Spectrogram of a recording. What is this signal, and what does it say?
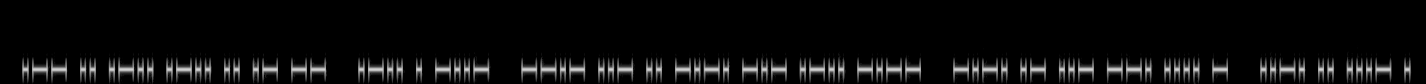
Morse code, heard as a keyed tone, about 25 wpm, 700 Hz. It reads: WILLIAM LEX QUICKLY CAUGHT FIVE
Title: Pangram Challenge v2 - 25wpm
